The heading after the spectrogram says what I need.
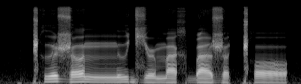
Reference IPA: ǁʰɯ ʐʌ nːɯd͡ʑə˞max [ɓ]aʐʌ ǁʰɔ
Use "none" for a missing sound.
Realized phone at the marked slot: ɓ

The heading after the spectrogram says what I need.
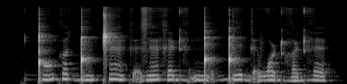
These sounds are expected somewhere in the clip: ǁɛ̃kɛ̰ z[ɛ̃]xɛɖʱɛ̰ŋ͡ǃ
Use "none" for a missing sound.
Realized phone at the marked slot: ɛ̃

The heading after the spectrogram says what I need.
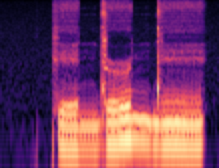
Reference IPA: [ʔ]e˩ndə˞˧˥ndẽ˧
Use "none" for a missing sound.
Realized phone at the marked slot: k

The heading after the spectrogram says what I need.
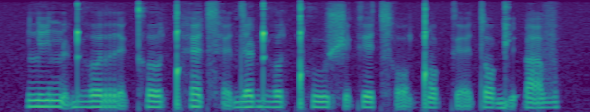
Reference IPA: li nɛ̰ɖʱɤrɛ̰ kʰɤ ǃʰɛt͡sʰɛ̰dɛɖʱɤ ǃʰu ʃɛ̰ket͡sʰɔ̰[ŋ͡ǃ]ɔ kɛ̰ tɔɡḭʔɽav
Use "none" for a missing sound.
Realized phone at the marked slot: ŋ͡ǃ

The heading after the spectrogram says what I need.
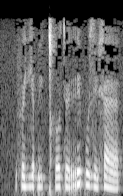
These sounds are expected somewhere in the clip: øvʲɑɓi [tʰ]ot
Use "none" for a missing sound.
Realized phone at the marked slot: ǀʰ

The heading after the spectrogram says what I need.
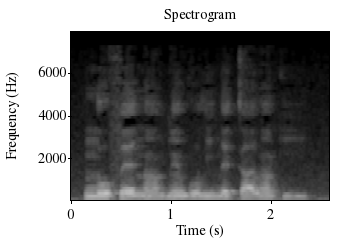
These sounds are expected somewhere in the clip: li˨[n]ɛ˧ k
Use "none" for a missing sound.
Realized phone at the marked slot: n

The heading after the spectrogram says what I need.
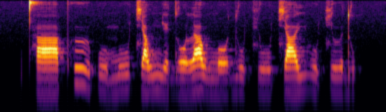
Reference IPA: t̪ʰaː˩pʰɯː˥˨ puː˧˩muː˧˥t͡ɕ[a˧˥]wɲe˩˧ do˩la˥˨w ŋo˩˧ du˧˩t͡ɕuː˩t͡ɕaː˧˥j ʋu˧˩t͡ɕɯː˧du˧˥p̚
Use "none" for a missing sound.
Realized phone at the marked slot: a˧˥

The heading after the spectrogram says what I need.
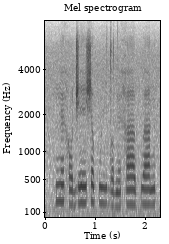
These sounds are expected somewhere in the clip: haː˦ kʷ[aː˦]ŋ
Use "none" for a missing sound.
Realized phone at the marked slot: aː˦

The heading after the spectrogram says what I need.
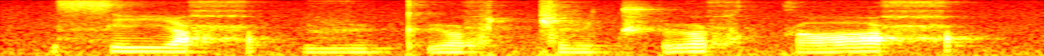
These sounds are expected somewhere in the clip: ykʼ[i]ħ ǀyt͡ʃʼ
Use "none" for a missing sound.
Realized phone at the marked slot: y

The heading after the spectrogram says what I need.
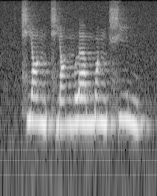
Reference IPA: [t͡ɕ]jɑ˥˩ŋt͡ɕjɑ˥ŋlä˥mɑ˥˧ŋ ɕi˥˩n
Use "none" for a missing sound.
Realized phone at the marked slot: t͡ɕ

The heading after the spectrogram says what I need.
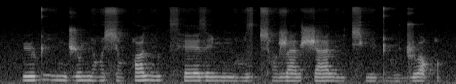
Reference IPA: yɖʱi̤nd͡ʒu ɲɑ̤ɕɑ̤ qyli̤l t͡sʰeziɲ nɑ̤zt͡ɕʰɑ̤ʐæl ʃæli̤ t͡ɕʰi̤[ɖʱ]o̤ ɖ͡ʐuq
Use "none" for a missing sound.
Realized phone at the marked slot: ɖʱ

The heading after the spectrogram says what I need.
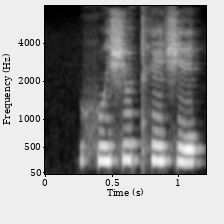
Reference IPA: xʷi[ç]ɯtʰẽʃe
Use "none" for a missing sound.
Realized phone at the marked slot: ʃ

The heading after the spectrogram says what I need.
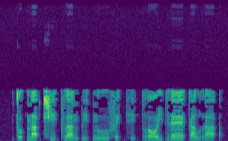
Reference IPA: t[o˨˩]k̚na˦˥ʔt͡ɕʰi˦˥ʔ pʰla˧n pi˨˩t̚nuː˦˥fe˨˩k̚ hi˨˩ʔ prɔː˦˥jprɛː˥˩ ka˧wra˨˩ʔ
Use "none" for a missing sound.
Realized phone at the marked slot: o˥˩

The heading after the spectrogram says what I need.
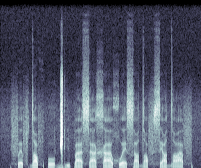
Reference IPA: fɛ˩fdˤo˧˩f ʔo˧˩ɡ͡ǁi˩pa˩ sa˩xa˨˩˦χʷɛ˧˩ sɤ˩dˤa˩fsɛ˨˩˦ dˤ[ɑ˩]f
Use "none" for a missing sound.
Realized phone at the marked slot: a˩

